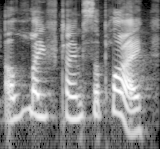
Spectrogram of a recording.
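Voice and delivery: envious. A narrator's reading. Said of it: "another boy said enviously".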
